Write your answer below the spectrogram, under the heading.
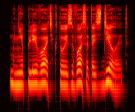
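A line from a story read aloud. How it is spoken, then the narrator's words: Barking. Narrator (Russian): рявкнул Рун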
